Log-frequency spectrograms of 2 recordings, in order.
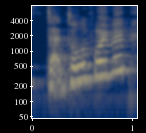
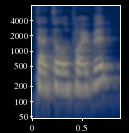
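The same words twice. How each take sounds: First: "appointment" lifted higher as a question; questioning repeat. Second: Said in the usual way. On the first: Retold or imitated. Turner echoing Feeney's excuse, questioning lift on "appointment". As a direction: echo it back, raising "appointment" in disbelief. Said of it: "And Turner repeats". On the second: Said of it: "and Feeney says".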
